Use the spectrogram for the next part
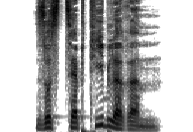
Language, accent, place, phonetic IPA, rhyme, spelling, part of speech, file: German, Germany, Berlin, [zʊst͡sɛpˈtiːbləʁəm], -iːbləʁəm, suszeptiblerem, adjective, De-suszeptiblerem.ogg
- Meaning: strong dative masculine/neuter singular comparative degree of suszeptibel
